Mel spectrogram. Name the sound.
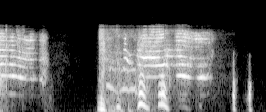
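cat meowing sound effect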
